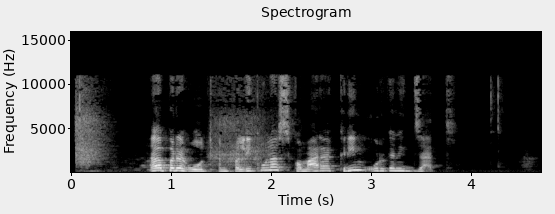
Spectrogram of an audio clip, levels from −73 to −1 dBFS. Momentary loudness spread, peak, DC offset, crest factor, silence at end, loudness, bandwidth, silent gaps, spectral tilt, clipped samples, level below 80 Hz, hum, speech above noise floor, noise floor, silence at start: 13 LU; 0 dBFS; under 0.1%; 18 dB; 0.9 s; -18 LUFS; 11.5 kHz; none; -4.5 dB/octave; under 0.1%; -62 dBFS; none; 31 dB; -49 dBFS; 0.05 s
